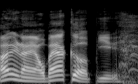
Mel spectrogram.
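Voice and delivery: put-on Nassau Southern accent. Asked to play a guard telling Victoria to back up, Nassau Southern accent. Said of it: "I do that Nassau Southern accent".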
